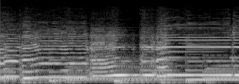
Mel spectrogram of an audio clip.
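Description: Fiddle playing a waltz melody in long bowed notes, with a slide up in pitch about a second in, over guitar accompaniment.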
